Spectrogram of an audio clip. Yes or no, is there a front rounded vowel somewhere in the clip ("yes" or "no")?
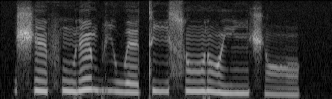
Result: no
